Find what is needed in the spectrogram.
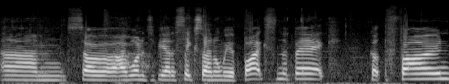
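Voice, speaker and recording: Very fast speech with a New Zealand accent and fairly even intonation. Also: woman, fairly high pitch for a woman. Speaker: solo overland traveller. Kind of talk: casual interview. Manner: halting, many fillers.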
